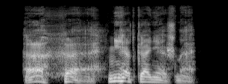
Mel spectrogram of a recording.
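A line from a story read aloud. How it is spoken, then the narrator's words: Deep voice, loud chuckle. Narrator (Russian): громко усмехнувшись, пробасил Де Журиньи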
